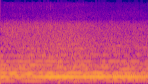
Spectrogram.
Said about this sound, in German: Sie hören das beruhigende Rauschen des Meeres.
